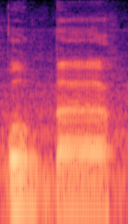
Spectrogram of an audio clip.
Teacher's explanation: And Ra is also thick here, and Ba has standing fatha. We stretch the sound for two counts as Qurba, and after Ba there is a Ya.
